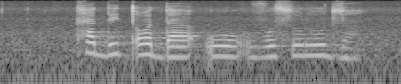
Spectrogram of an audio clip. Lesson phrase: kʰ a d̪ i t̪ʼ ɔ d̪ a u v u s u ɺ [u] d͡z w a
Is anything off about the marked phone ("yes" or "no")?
yes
